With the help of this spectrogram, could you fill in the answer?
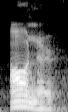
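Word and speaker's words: honour: ठीक है, वहीं कई इंग्लिश वर्ड्स के शुरू में जब एच होता है तो एच साइलेंट होता है, एच का उच्चारण नहीं करते। जैसे आवर, ऑनर, ऑनेस्ट, देखें तीनों इंग्लिश वर्ड्स में एच एकदम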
